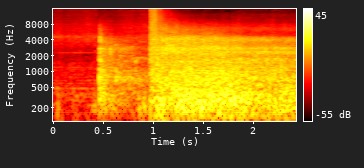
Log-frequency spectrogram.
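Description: A rumbling roar of collapsing debris follows the blast.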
